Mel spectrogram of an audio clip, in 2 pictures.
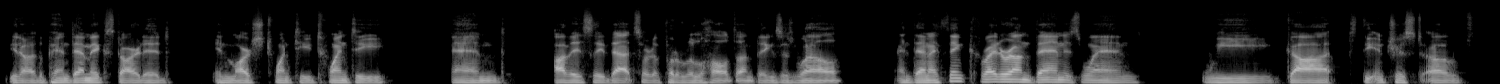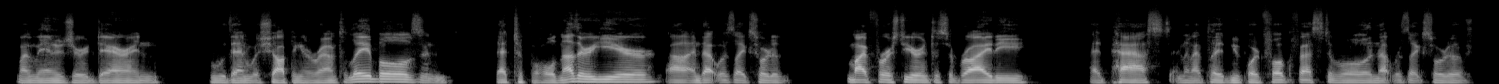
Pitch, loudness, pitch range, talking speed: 95 Hz, -24 LUFS, 90-100 Hz, 160 wpm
